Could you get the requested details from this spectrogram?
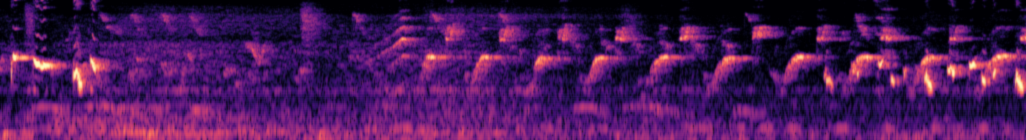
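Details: Lure recording of yellow-vented bulbul song meant to get other bulbuls calling: loud rising whistled notes opening, then a series of short, rising, slurred chirps repeated about twice a second, some louder phrases near the end.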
